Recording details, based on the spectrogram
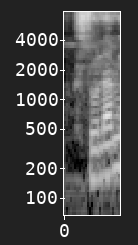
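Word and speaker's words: tsunami: सुनामी का spelling TSAU है, ध्यान में रखना, टी तो साइलेंट है, सुनामी डे, है ना।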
